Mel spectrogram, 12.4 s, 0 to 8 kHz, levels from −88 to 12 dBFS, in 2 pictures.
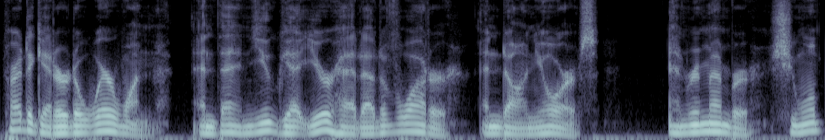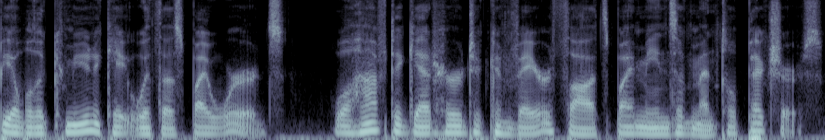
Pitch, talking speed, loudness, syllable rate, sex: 100 Hz, 215 wpm, -18 LUFS, 5.2 syllables/s, male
